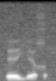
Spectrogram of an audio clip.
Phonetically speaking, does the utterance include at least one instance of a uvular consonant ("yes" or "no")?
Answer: yes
